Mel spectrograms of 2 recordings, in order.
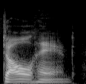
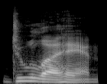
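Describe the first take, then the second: First: The name sounds like two words, doll hand. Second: The name sounds like doo-la-han, three syllables. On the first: This is how the other person says it. "What I hear you saying is doll hand" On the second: This is the speaker's own way of saying it. "I'm saying Doulahan"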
